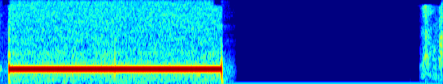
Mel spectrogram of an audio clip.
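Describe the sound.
A telephone ringing tone as a call to a company's internal extension connects: one steady mid-pitched beep lasting over a second, then silence, with a brief faint noise at the very end.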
